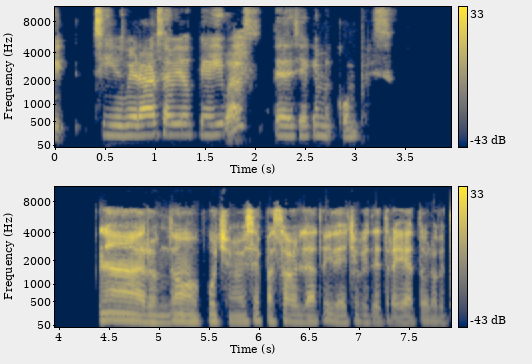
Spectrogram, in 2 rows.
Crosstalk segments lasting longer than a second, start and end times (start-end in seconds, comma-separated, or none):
none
